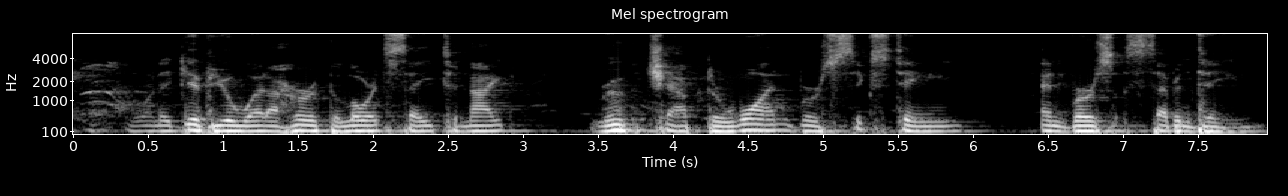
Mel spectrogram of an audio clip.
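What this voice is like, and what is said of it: Tired, worn-out voice. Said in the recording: “As you can hear, my voice is exhausted.”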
